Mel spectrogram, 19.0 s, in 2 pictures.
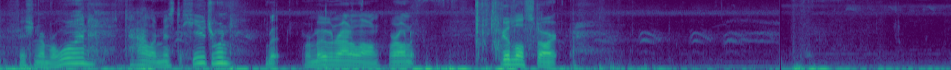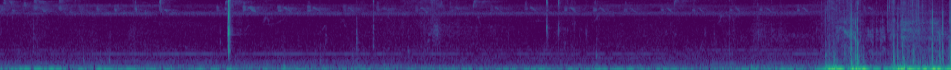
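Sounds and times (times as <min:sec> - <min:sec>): birds calling: 0:00.0 - 0:04.8, 0:05.4 - 0:18.2
steady low hum: 0:05.6 - 0:18.9
sharp clicks: 0:11.7 - 0:12.1, 0:14.9 - 0:15.5.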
